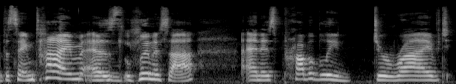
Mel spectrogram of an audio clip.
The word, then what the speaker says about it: Lughnasadh: Uh, so it's spelled L U G H N A S A D H. It is pronounced Lunasa, and it is spelled much closer to that in modern Irish.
